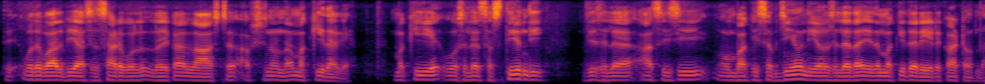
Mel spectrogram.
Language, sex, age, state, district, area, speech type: Dogri, male, 45-60, Jammu and Kashmir, Udhampur, urban, spontaneous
